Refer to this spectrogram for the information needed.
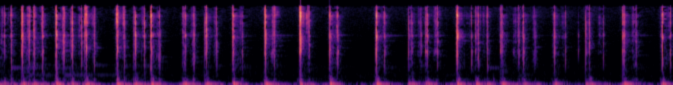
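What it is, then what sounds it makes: Plastic mechanical keyboard switch tester. Fingertips type on a small, hollow plastic switch tester fitted with clear plastic keycaps over Cherry MX switches. A rapid, uneven run of sharp clacky keystrokes is heard, each a bright click over a low hollow thud, with very short decay and brief pauses between bursts.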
